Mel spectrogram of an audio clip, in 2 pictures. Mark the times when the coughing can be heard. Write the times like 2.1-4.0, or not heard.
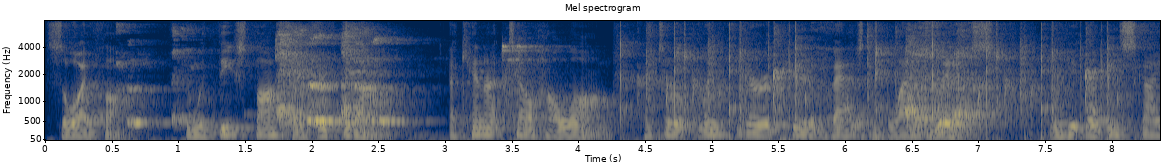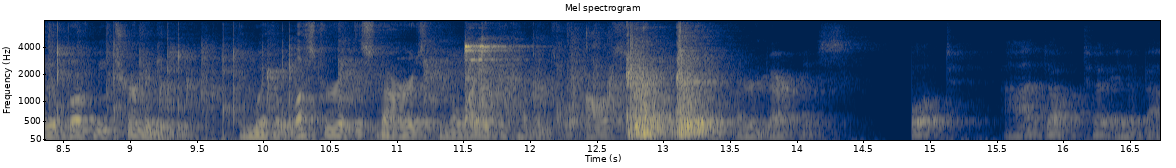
0.5-1.1, 1.7-2.5, 5.8-7.0, 12.3-13.8.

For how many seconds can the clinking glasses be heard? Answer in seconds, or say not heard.
2 s.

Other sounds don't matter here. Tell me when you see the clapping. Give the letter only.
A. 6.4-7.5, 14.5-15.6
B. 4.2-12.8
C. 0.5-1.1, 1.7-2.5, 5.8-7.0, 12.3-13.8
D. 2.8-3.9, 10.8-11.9
B.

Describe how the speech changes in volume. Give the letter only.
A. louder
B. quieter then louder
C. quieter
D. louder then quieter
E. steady
C.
